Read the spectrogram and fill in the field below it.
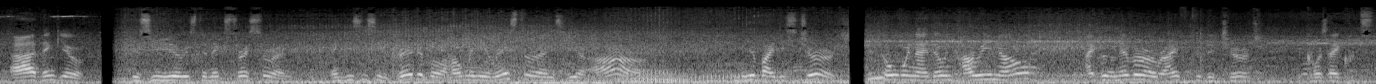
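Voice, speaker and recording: A man speaks at a moderate pace with long, frequent pauses. Loud background noise fills the recording. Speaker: travel vlogger. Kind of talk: casual vlog chat. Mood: cheerful, enthusiastic. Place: street. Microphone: phone near.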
